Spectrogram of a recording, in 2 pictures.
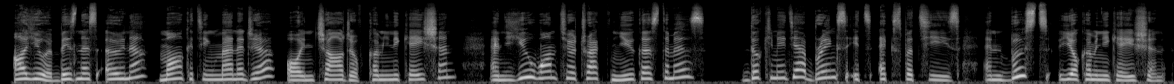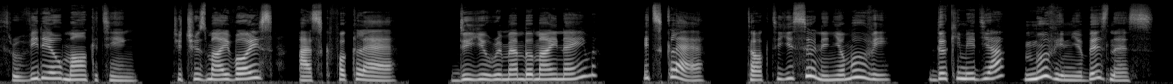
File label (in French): version Anglaise; Dokimedia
